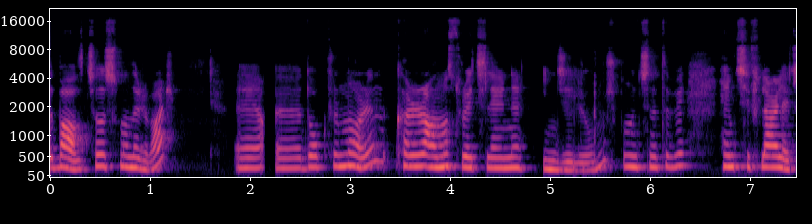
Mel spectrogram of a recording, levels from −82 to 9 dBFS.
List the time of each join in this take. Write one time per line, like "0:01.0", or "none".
0:02.1
0:03.5
0:04.9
